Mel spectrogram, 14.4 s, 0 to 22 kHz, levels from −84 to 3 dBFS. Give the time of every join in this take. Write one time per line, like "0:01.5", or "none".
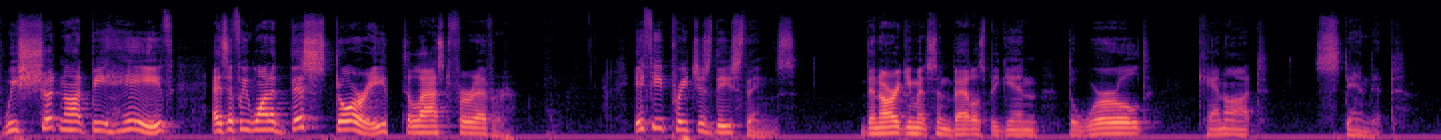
0:03.9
